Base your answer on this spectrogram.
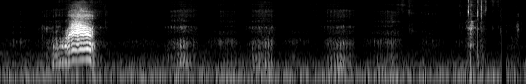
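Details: Butters, a male pet cat wearing a tie, gives one loud, clear meow lasting about half a second that rises and then falls. Quiet room noise and soft rustling follow, with a faint click near the end.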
